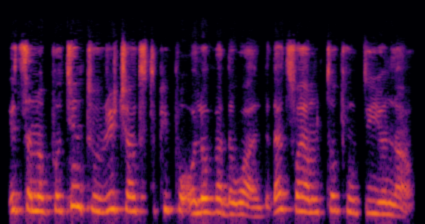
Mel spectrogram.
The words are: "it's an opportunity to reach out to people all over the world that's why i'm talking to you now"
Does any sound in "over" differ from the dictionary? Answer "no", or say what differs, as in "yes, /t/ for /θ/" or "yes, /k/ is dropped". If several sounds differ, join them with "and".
no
